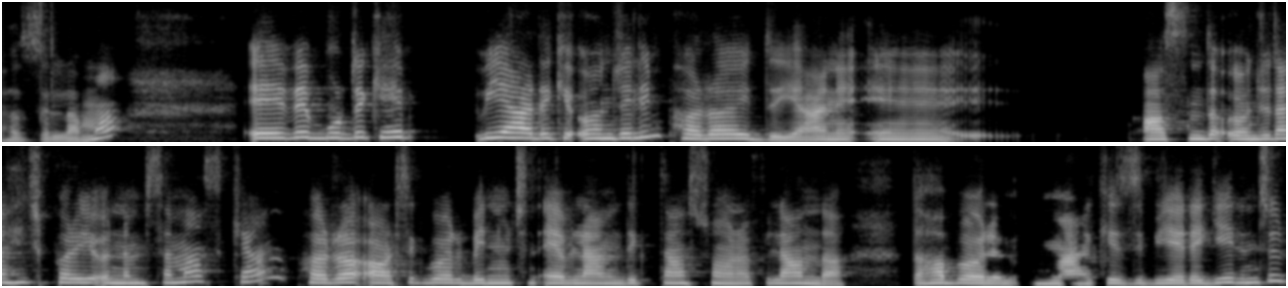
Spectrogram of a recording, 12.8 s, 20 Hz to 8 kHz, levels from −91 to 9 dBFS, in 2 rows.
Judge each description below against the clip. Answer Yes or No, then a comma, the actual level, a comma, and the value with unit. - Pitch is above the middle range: Yes, high, 210 Hz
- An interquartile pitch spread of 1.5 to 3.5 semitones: No, average, 4.6 semitones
